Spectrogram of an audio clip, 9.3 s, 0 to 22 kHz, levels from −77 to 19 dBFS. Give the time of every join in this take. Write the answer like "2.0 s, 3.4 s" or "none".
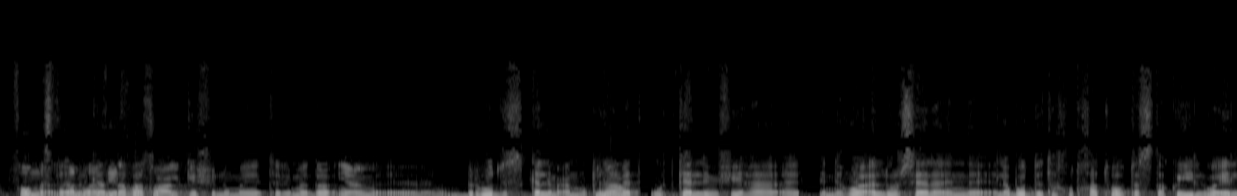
4.8 s, 6.0 s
